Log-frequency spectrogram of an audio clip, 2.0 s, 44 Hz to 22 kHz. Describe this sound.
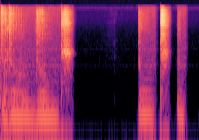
Beatbox 01 Loop 015d DaBoom@120bpm
Beatboxing recorded with a cheap webmic in Ableton Live and edited with Audacity.
The webmic was so noisy and was picking up he sounds from the laptop fan that I decided to use a noise gate.
This is a cheesy beat at 120bpm with a big boom kick.
Several takes and variations. All slightly different.
120-bpm, loop, Dare-19, rhythm, bassdrum, beatbox, boomy, bass, boom, noise-gate, kick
